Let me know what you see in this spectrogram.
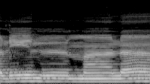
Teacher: namanya tak marbutah ini, kita mengucapkannya dengan huruf H. Jadi bukan huruf tak lagi.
